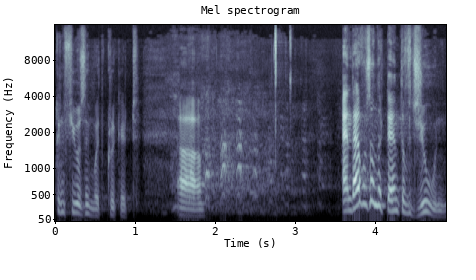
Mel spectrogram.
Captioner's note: laughter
